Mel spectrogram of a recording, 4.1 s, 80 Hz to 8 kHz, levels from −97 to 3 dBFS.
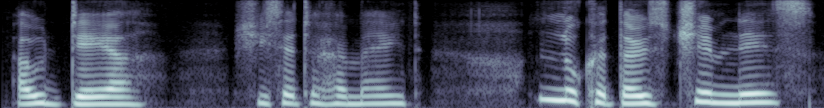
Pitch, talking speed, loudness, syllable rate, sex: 220 Hz, 160 wpm, -15 LUFS, 4.3 syllables/s, female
